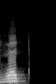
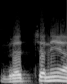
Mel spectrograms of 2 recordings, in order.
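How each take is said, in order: First: The word starts without a w sound. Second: The word starts with a w sound. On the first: The speaker calls it right. "ఇక్కడ డబ్ల్యూ silent, రెచ్ అంటాం" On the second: The speaker calls it wrong. "వ్రెచ్చని అనం అనమాట"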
